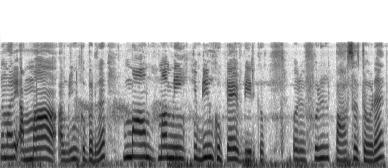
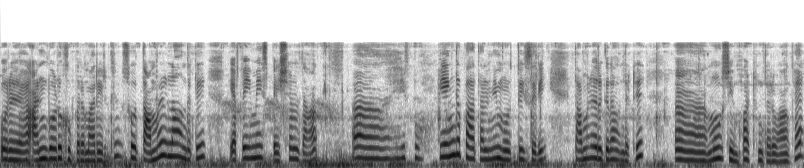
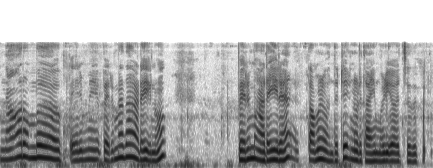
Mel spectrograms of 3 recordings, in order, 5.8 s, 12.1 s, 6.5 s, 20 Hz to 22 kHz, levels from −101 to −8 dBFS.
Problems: none marked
